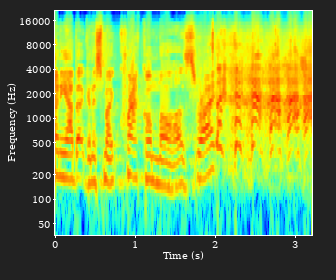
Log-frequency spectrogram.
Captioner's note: laughter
